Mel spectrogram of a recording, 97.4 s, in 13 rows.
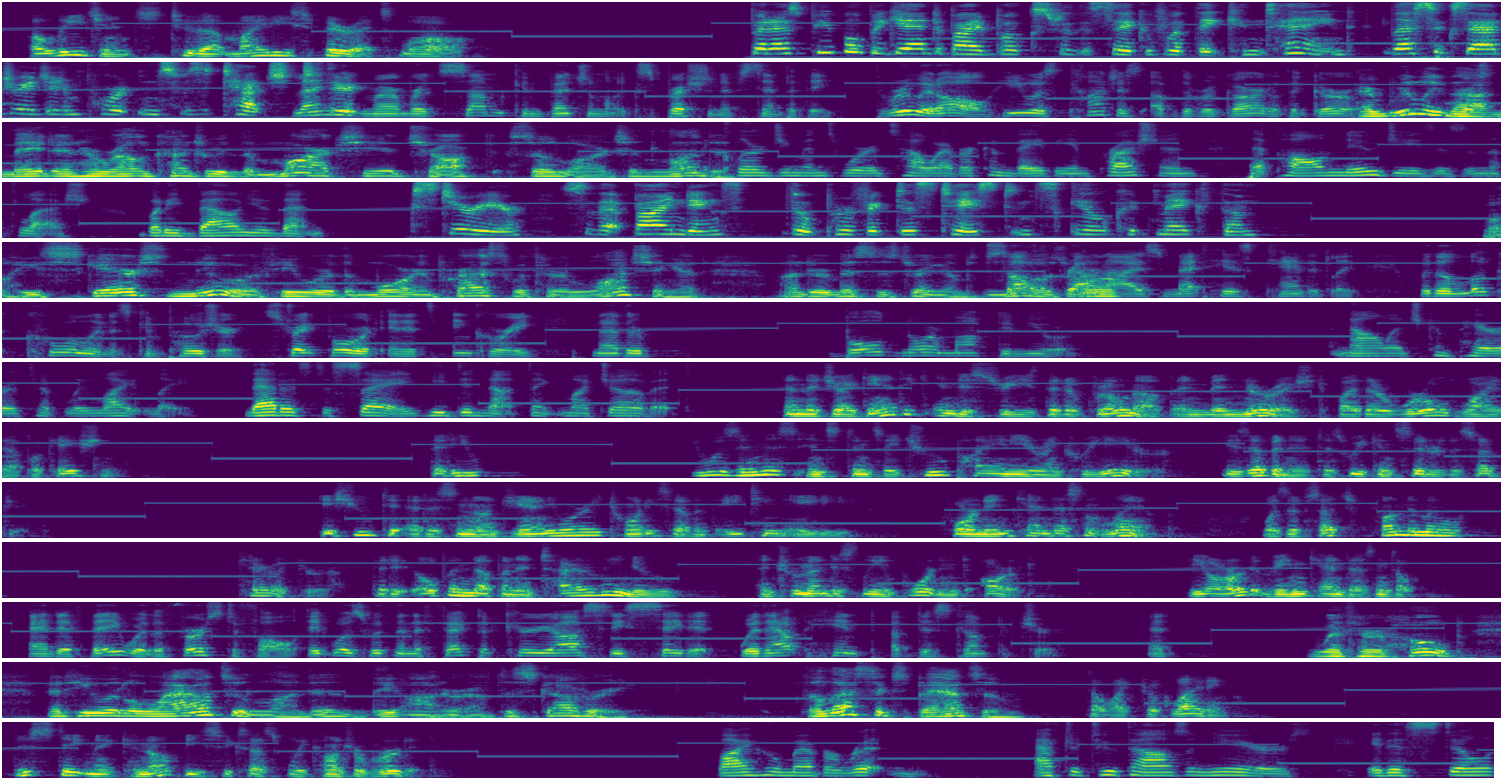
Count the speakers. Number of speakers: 5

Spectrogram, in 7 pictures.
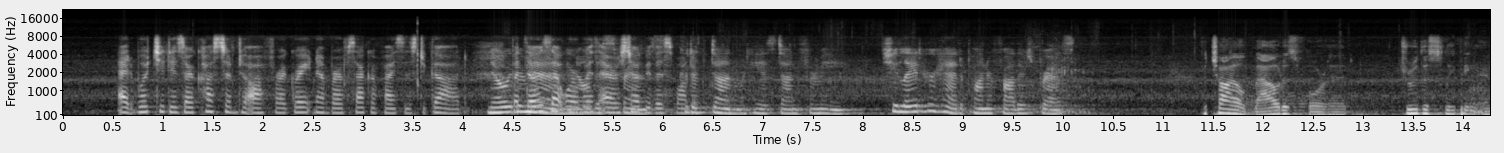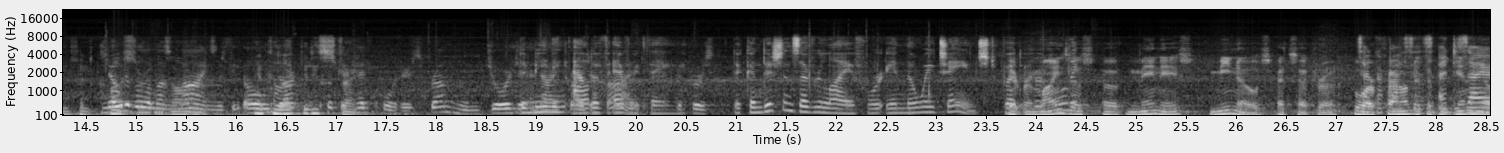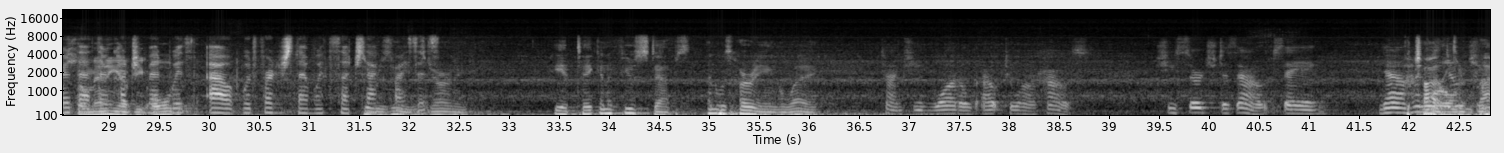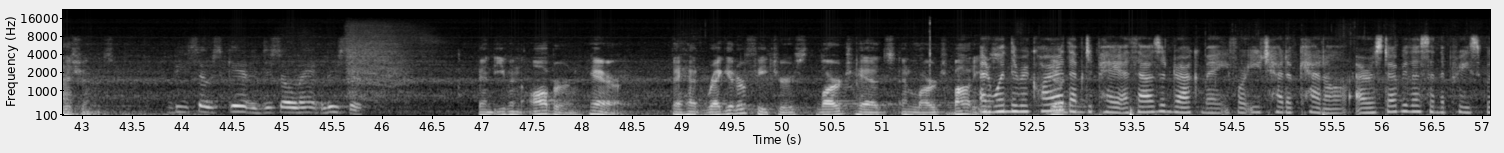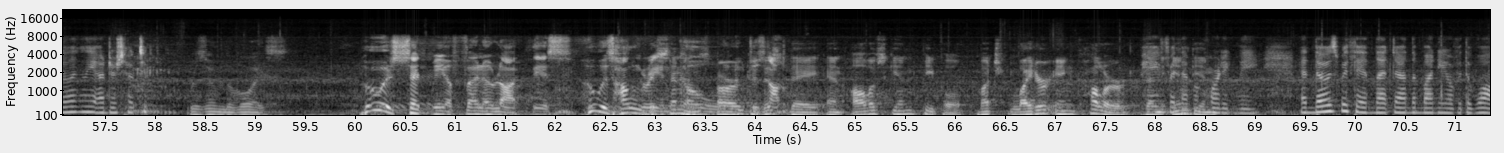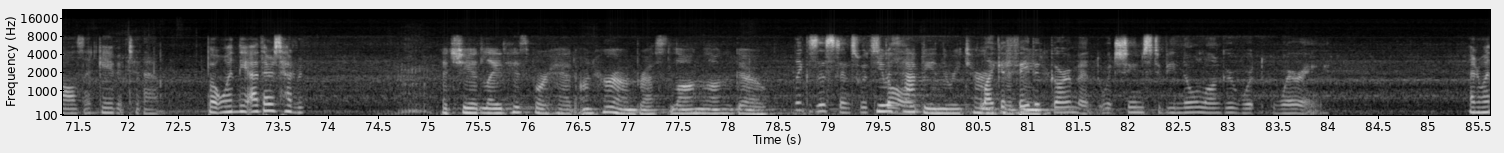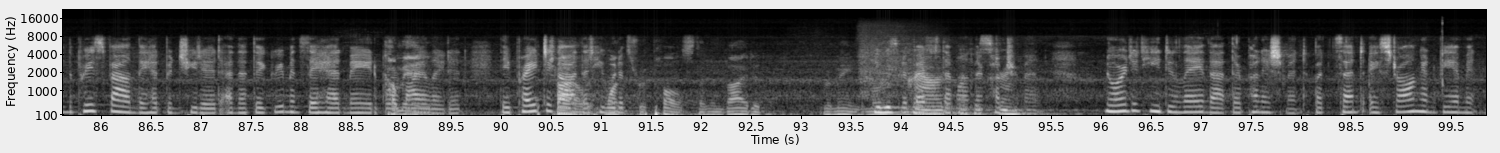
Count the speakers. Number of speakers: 6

